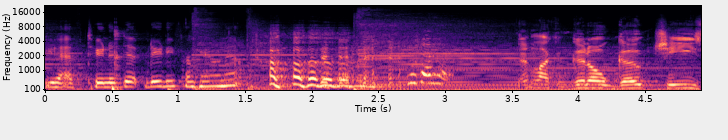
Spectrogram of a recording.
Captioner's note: laughter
